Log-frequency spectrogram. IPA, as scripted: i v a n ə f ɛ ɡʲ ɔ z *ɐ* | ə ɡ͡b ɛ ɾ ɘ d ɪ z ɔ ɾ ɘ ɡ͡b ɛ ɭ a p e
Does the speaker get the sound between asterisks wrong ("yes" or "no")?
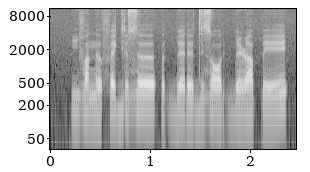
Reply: yes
